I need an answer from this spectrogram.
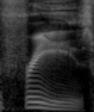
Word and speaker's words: Fries: oh yeah Dr Victor freeze which once again very funny his name is spelled more like fries I think but it's pronounced freeze once again one of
